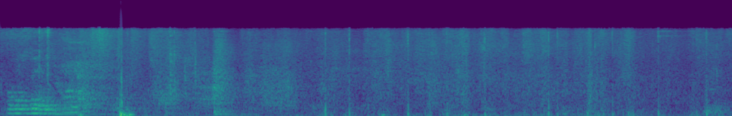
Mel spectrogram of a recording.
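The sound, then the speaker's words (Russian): A door in a building with rough, unfinished interior finishing is handled: a brief voice, then a solid thud as it's pushed or shut, followed by a scattered series of sharp clacks and knocks from the latch and frame. “Что ж все позакрывали-то, а? Вот такие будут двери, даже в черновой отделке, да?”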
